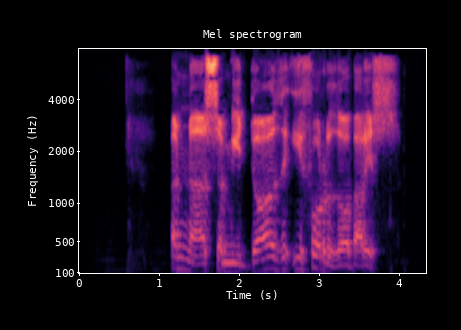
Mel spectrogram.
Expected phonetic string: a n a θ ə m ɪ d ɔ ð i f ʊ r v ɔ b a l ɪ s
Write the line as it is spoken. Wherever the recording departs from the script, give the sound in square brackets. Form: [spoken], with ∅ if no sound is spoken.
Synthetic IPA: [ə] n a [s] ə m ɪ d ɔ ð i f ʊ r [ð] ɔ b a [ɾ] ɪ s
